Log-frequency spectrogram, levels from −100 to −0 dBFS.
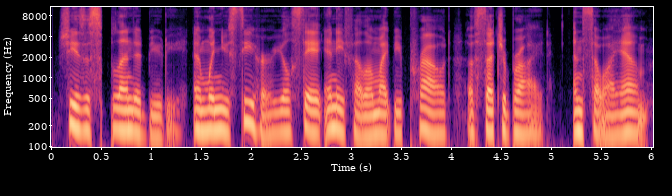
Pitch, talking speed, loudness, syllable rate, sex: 160 Hz, 250 wpm, -18 LUFS, 5.5 syllables/s, female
